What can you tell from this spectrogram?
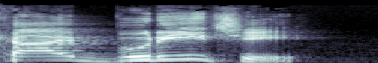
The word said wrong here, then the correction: Budokai Tenkaichi: Mm. Buddha Tenkai. – You're closer. – Tenkai Budichi? – You're close. Budichi. Swap them. – Budichi Tenkai. – Budokai. – Budokai Tenichi. – Tenkaichi. – Budokai Tenkaichi. – Yeah, you're like seven.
